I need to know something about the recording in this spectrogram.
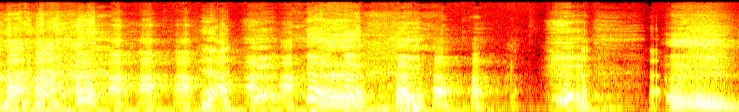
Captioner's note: all laughing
